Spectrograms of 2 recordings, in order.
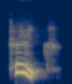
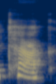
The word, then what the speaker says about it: take: We don't want it to say tack, so you put the magic E or silent E at the end to make the A say its name.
